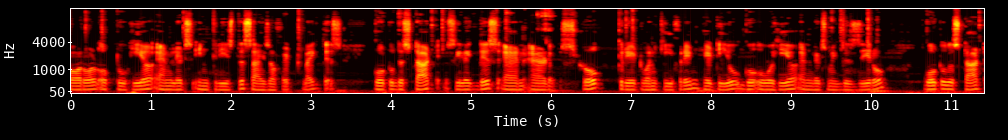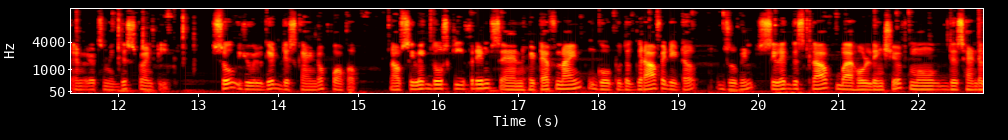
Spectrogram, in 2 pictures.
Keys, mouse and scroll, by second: 3.2 j, 4.4 click, 5.4 s, 5.9 t, 6.8 click, 7.8 u, 8.2 k, 9.4 click, 9.9 Return, 10.6 j, 11.3 click, 12.3 Return, 12.8 space, 15.3-17.1 drag, 17.1 F9, 18.6 click, 19.6 =, 20.1-22.8 drag.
